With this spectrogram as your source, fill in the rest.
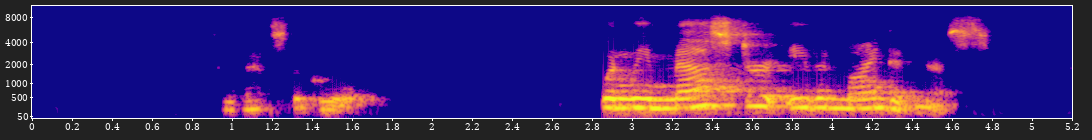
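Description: An elderly woman speaks calmly through a microphone in an online call.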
